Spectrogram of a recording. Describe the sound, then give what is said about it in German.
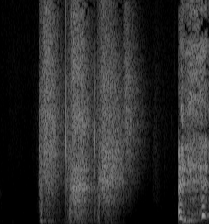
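Sharp hand slaps as a person whips against their own hand to imitate a whip crack for a jingle: a quick cluster of cracking hits followed by another after a short pause. “Warte, ich habe mich jetzt gerade nur gegen meine Hand gepeitscht.”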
